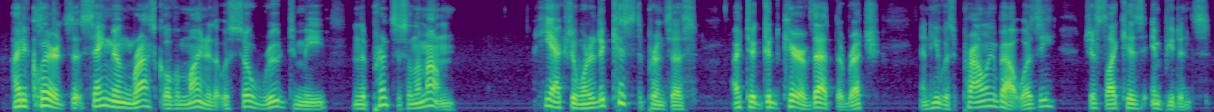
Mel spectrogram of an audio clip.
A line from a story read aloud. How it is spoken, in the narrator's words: she exclaimed with indignation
